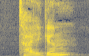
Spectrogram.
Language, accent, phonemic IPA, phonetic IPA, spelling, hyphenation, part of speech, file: German, Austria, /ˈt͡saɪ̯ɡən/, [ˈt͡saɪ̯ɡŋ̍], zeigen, zei‧gen, verb, De-at-zeigen.ogg
- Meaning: to show, make see: 1. to point 2. to exhibit, allow to see 3. to exhibit, allow to see: to face reveal, to show one's face 4. to display, to manifest 5. to demonstrate, explain by doing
